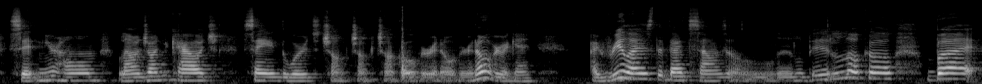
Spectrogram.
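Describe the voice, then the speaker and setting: A woman's voice: lowish voice, vocal fry. A woman teaching a casual jazz lesson to camera, enthusiastic and chanting rhythmic syllables to demonstrate the beat.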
